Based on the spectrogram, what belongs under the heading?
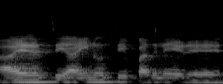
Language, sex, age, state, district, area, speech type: Tamil, male, 45-60, Tamil Nadu, Pudukkottai, rural, spontaneous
